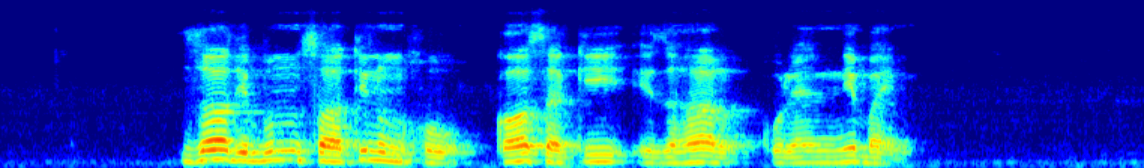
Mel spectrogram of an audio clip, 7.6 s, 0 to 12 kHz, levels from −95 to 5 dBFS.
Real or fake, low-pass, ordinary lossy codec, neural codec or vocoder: real; 7.2 kHz; Opus, 24 kbps; none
